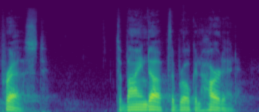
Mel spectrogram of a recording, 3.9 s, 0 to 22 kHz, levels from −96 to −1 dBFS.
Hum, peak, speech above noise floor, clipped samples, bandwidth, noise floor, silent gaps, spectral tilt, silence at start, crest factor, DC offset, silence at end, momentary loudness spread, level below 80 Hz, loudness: none; -4 dBFS; 50 dB; under 0.1%; 9.4 kHz; -72 dBFS; none; -8.5 dB/octave; 0.05 s; 20 dB; under 0.1%; 0.4 s; 18 LU; -42 dBFS; -23 LUFS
